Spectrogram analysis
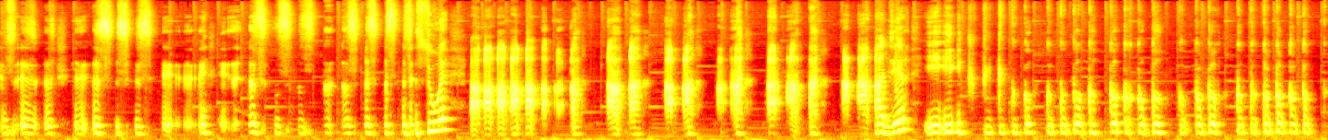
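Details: Imitated sound-repetition stuttering, demonstrated by a man who stuttered himself, with both blocks and repetitions.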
